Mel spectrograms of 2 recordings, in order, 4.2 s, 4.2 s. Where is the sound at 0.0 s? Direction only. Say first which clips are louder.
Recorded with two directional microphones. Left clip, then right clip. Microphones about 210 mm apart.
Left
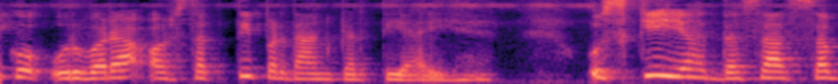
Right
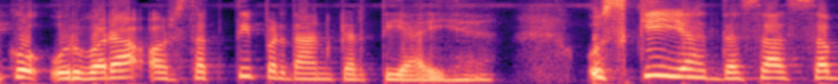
Right 14 dB; 40° right (ahead or behind).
